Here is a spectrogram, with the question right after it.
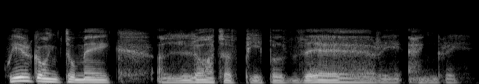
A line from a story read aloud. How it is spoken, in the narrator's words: he said quietly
